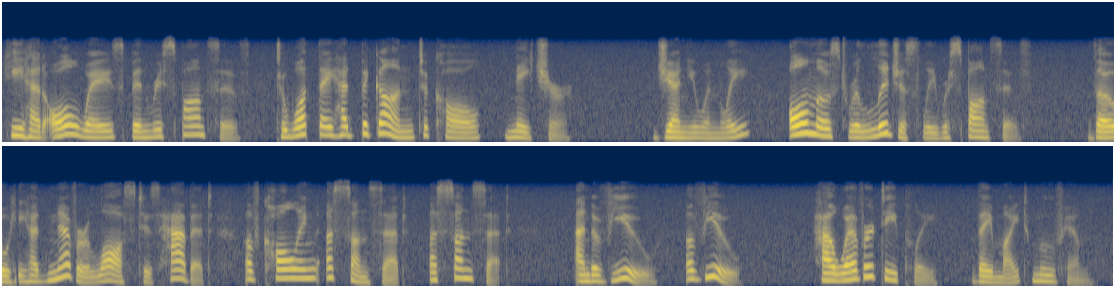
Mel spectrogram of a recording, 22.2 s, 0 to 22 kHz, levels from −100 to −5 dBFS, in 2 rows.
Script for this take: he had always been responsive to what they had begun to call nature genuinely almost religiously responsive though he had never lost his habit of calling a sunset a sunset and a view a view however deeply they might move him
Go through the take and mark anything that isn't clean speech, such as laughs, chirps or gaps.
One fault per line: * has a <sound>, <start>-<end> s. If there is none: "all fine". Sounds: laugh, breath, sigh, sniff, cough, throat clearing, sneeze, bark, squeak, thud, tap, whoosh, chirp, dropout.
* has a dropout, 11.3-11.3 s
